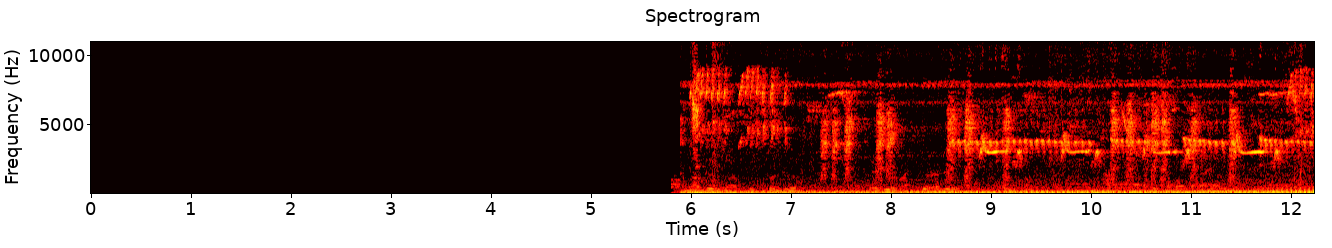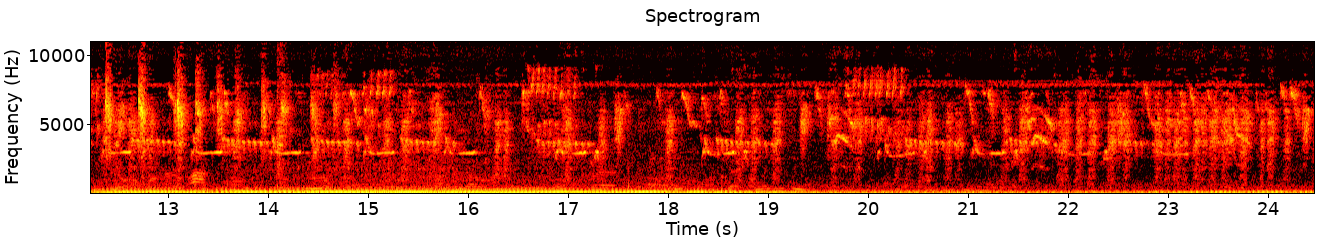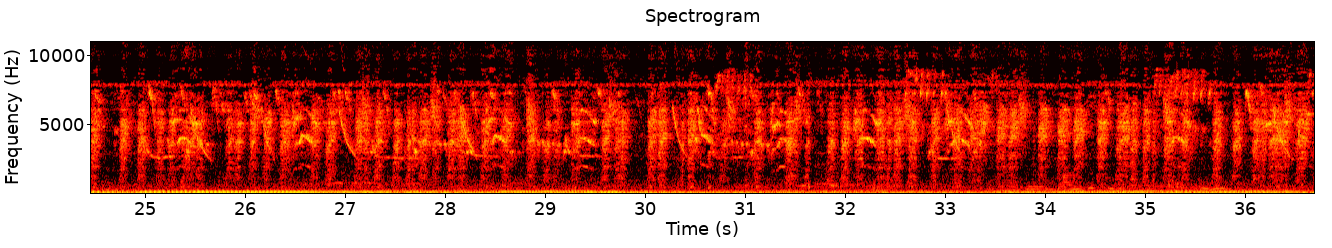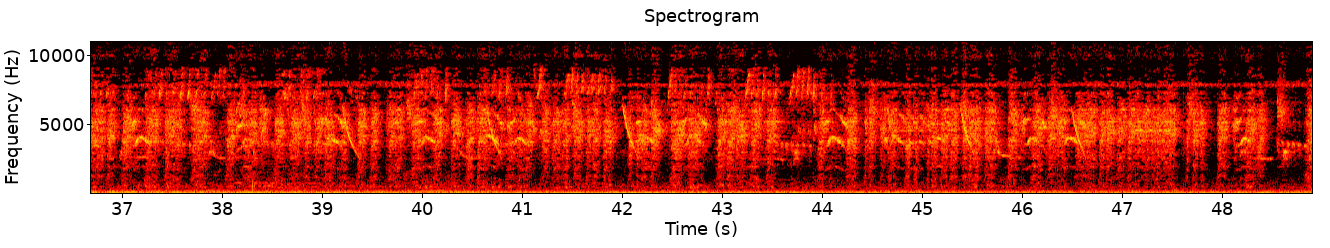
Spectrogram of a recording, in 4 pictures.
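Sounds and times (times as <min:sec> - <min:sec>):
wild birds chirping: 0:05.8 - 0:48.9.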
